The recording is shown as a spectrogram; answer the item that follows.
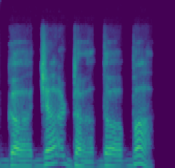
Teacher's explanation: these soft or voiced consonants, as we call them, with alpa prana, with no aspiration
